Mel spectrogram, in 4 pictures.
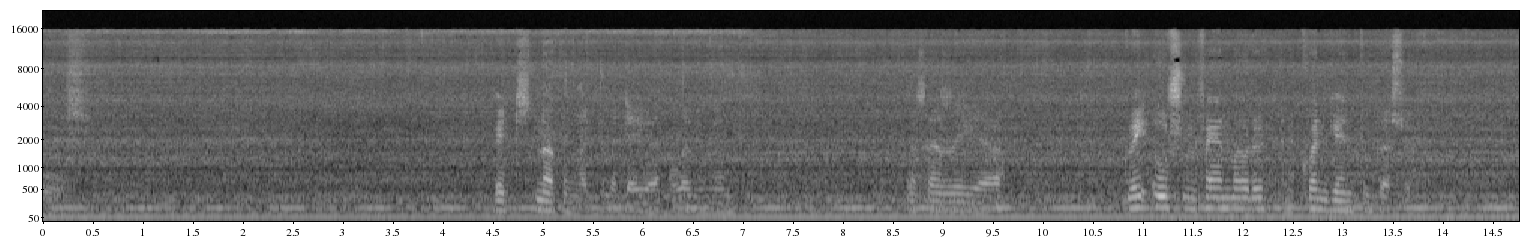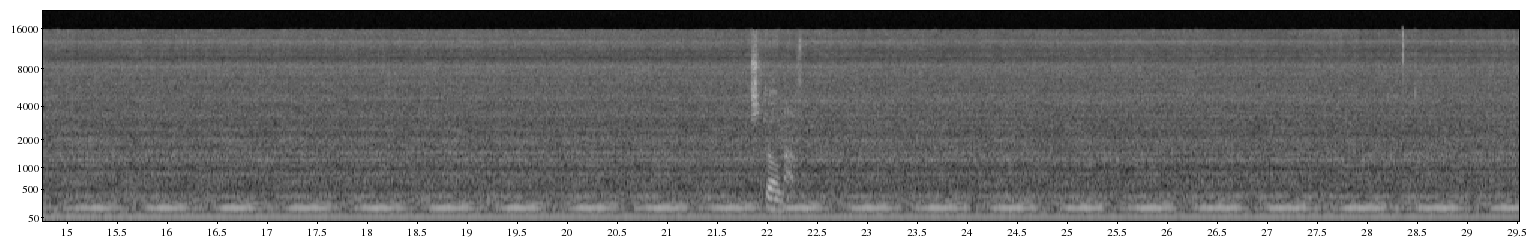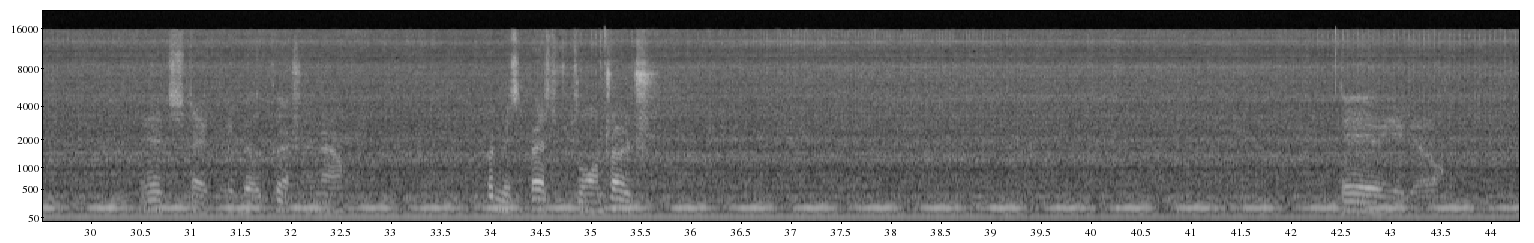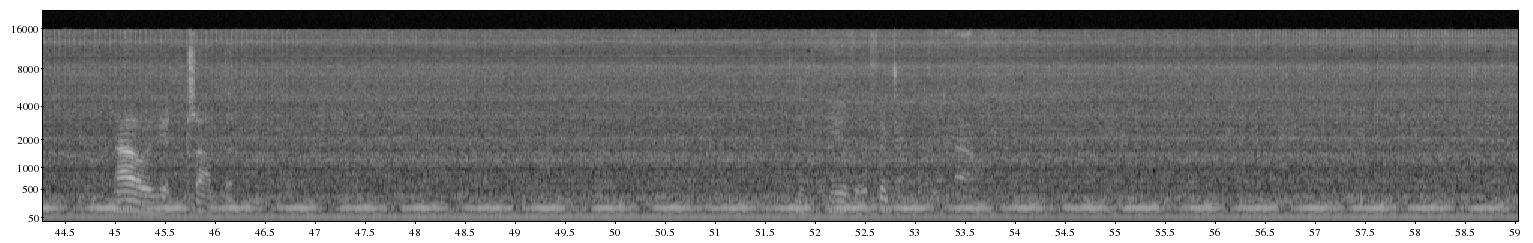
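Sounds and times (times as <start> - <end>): air conditioner low hum: 0.0 - 59.0
pulsing higher hum: 0.0 - 59.0.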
